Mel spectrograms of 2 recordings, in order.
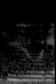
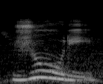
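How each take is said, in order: First: Said in the usual way. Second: Júri drawn out, weight on "Jú"; syllable stress. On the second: Shown as a demonstration. Teacher sounding out words for students, drawn-out "Jú" in Júri. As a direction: hold the JÚ of Júri. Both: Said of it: "Você vai pronunciar aí devagarzinho".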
